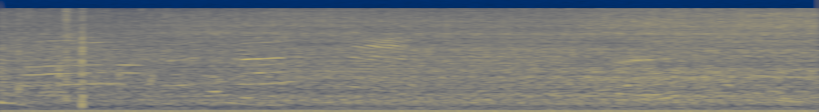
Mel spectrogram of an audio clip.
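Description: Volkswagen Passat TDI four-cylinder turbodiesel idling steadily with the hood open, running on diesel distilled from plastic waste. Faint voices and a single small click about half a second in.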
